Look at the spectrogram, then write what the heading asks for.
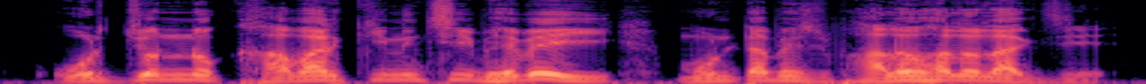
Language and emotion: Bengali, happy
